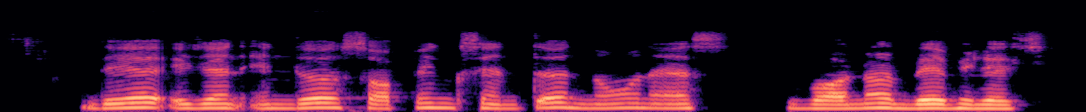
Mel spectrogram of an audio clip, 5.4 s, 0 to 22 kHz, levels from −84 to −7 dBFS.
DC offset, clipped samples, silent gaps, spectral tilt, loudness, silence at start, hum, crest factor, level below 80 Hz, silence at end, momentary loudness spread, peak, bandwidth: under 0.1%; under 0.1%; 3.68-3.93 s; -8.5 dB/octave; -22 LUFS; 0.4 s; none; 16 dB; -60 dBFS; 0.25 s; 10 LU; -6 dBFS; 6.8 kHz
